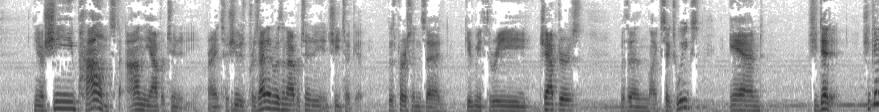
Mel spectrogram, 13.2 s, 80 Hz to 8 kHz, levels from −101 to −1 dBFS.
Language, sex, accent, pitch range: English, male, American, 110-145 Hz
